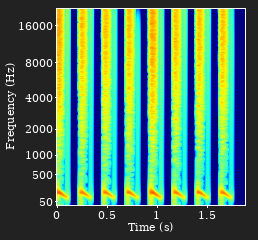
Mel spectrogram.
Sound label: bon taiko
